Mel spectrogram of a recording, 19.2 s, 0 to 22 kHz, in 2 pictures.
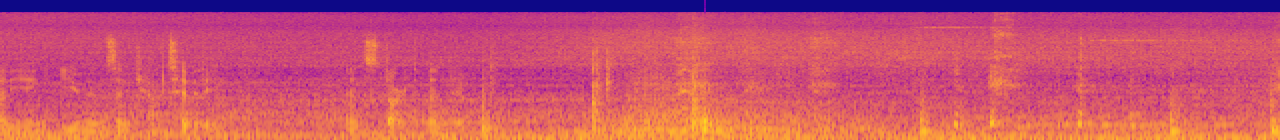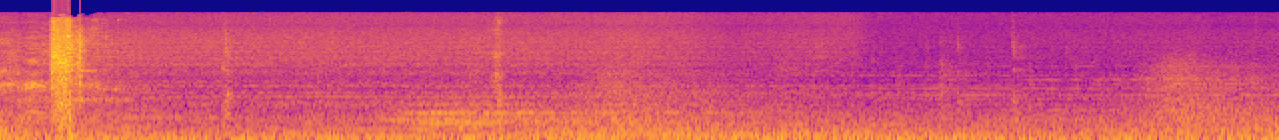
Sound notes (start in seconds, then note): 5.0 gasping; 6.8 coughing; 9.9 blade slicing; 15.8 dramatic music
